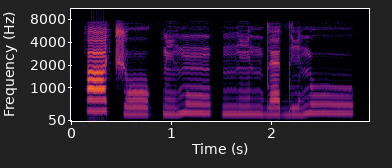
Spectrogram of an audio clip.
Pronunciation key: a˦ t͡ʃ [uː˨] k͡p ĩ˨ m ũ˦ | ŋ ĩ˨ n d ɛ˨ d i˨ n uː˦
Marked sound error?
yes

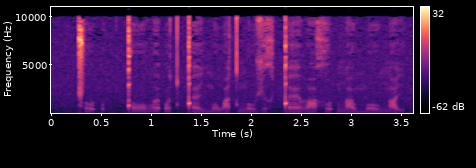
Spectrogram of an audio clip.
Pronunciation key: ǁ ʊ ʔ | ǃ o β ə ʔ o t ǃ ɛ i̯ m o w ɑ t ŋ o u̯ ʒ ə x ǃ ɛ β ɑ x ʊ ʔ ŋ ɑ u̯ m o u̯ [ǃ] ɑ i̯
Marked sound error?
yes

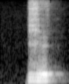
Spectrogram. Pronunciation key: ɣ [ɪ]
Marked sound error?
no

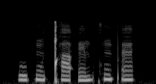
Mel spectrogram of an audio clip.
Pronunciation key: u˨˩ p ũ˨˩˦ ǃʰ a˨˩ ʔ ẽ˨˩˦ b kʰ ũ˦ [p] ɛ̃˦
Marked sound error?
yes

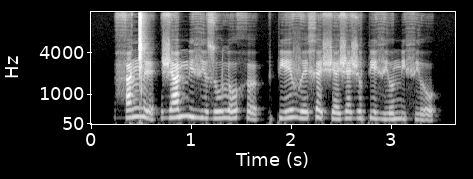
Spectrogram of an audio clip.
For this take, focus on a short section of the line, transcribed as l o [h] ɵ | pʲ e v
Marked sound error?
no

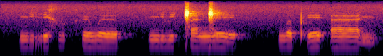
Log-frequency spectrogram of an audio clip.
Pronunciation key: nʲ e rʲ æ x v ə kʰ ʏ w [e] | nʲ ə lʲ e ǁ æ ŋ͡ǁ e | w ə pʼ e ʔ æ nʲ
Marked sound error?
yes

